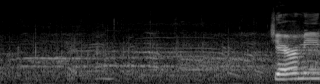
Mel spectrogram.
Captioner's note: audience applauds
